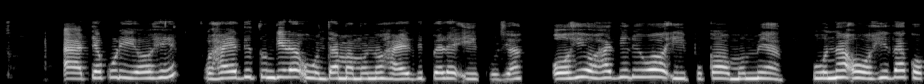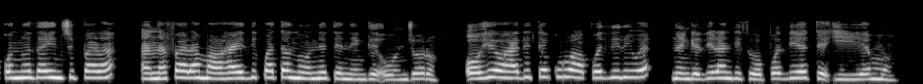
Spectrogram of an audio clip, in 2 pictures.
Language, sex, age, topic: Oshiwambo, female, 18-24, agriculture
